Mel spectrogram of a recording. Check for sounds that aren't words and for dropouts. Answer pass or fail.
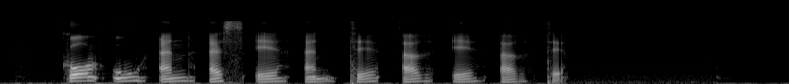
pass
